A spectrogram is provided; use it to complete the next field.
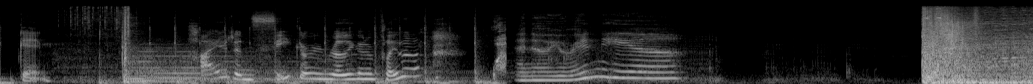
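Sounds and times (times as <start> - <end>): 
speech: 0.2 - 0.6, 1.3 - 6.9
faint creaks and movement: 5.8 - 9.2
gunshot in a horror comedy film: 9.2 - 10.2.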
